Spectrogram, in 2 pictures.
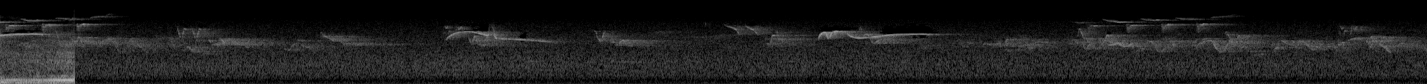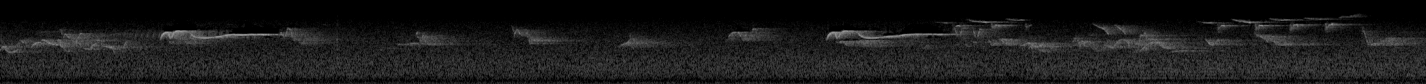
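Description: Several small birds calling and chirping over a faint steady hiss of outdoor background noise. One bird repeats a curved whistled note, rising then falling, every few seconds.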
